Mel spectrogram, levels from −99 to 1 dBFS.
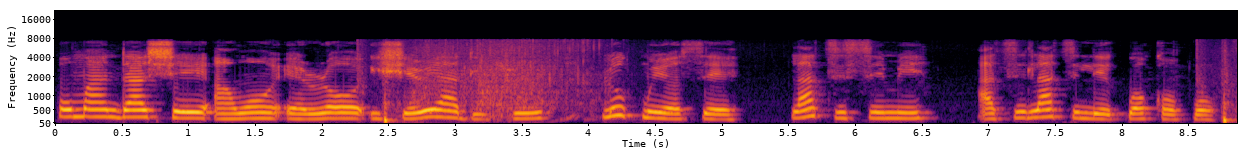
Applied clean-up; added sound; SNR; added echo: none; Water / Splash, splatter; 18 dB; none.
